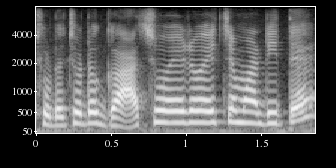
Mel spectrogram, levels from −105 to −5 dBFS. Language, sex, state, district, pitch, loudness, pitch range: Bengali, female, West Bengal, Purulia, 270 Hz, -13 LUFS, 255-275 Hz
